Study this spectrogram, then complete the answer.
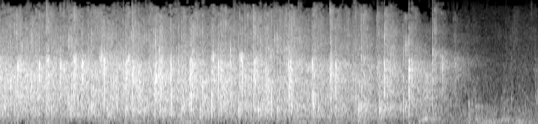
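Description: A saxophone plays loudly in a large echoing hall.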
